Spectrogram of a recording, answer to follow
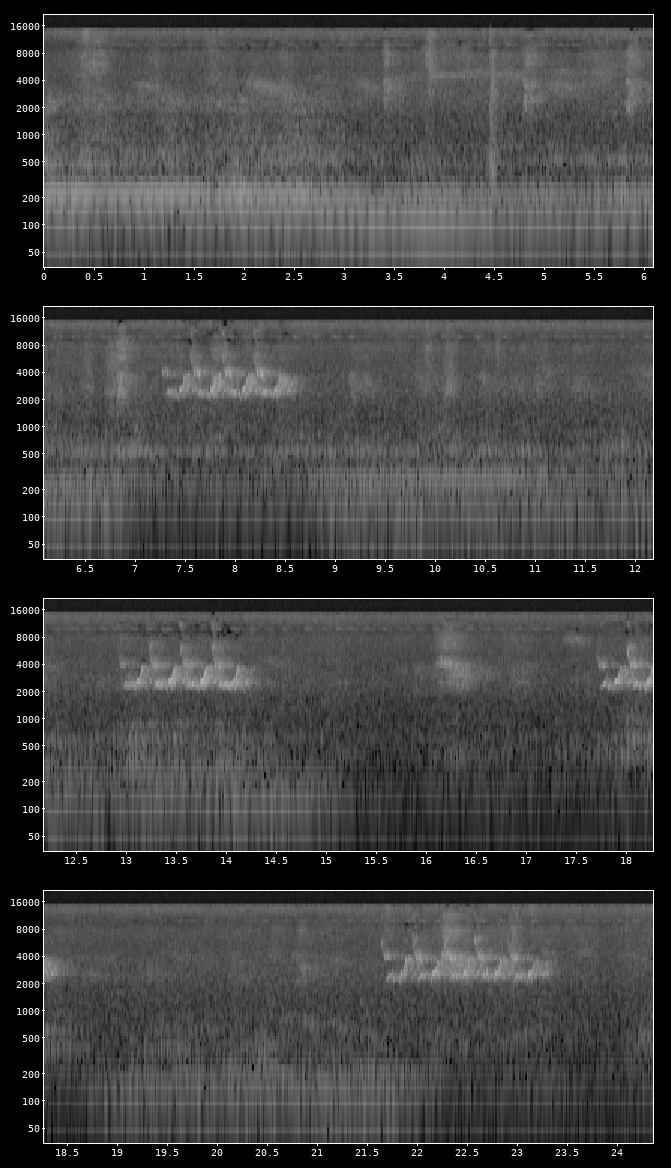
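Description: A songbird calling in short runs of three or four quick chirps, repeated four times, over a steady low hum that fades out about two-thirds of the way through.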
